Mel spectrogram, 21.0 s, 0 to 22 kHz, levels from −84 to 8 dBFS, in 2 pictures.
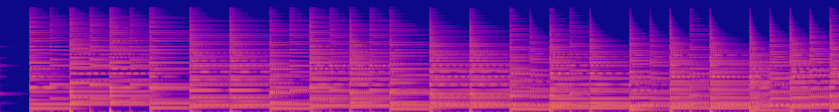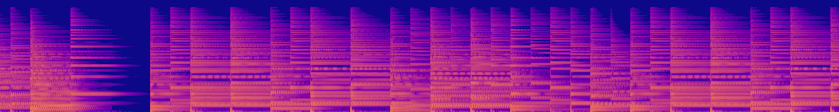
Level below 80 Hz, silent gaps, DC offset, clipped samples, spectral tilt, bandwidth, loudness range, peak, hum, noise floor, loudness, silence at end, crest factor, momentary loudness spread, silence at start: -44 dBFS; none; 0.1%; under 0.1%; -4 dB/octave; 17 kHz; 1 LU; -8 dBFS; none; -51 dBFS; -27 LUFS; 0 s; 20 dB; 3 LU; 0.35 s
